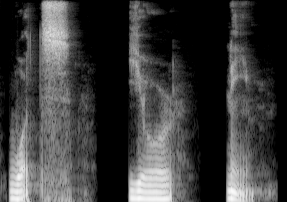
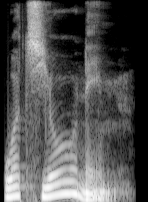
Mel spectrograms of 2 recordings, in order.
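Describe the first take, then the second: First: Slow "What's... your... name" with clear gaps; each word of "What's your name" alone as one syllable. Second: Slow "What's YOUR name", "your" higher, then falling on "name"; stress on YOUR. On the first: Teacher counting syllables for beginners, word by word. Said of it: "Jadi ada tiga suku kata". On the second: Teacher showing beginners falling intonation, stress on YOUR. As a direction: lean on "your" and let "name" drop. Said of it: "penekanan di situ. Jadi hasilnya kayak gini". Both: Shown as a demonstration.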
